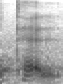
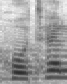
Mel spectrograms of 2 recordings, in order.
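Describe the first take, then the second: First: The word begins with a vowel, no h. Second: The word begins with an audible h sound.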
